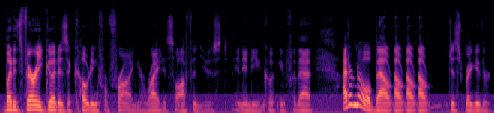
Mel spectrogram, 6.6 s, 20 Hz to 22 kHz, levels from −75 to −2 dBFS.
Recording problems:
electrical hum; faint; throughout; 60 Hz, 30 dB below the speech
audio stuttering; at 5 s

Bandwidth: 16 kHz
